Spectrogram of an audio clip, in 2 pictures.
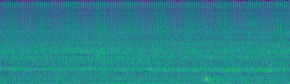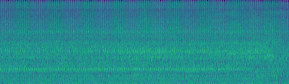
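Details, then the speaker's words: Used Honda Amaze petrol engine at idle: quiet, even idle with smooth hum and light valve chatter, no knocking; normal sound, no problem. "এইটো চাওক, petrol engine হয়, একদম normal sound, কোনো ধৰণৰ অসুবিধা নাই।"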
